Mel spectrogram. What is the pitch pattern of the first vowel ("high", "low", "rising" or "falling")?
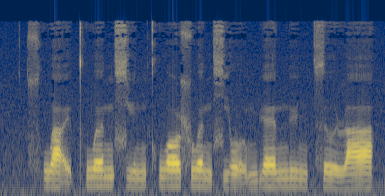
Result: low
